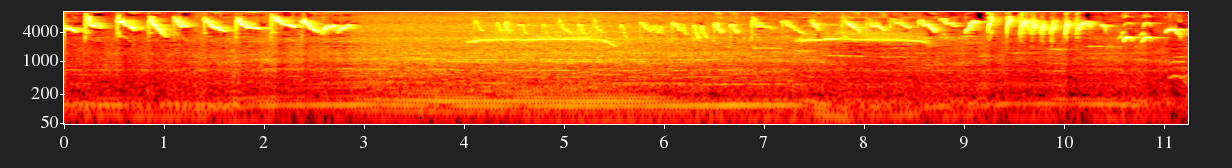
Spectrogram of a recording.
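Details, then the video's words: Pleci (oriental white-eye) lure song to prompt other birds to sing: quick high downslurred chirps at the start and end, a low rumbling hum with two long level whistles in between. "Cocok Buat Pancingan Burung Pleci Auto Ngalas Bongkar Materi"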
